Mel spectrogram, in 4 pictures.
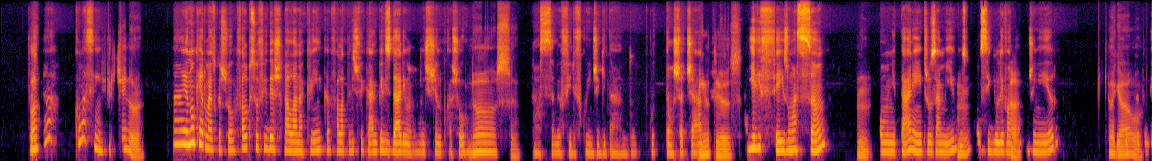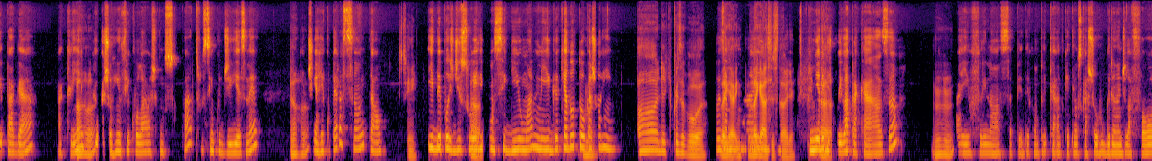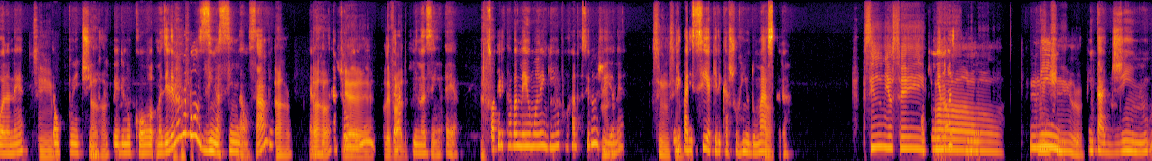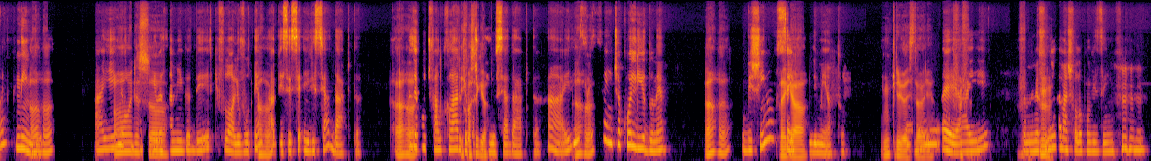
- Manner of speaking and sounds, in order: static; distorted speech; tapping; other background noise; unintelligible speech; chuckle; chuckle; drawn out: "Ah!"; unintelligible speech; chuckle; chuckle
- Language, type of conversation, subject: Portuguese, unstructured, Como convencer alguém a não abandonar um cachorro ou um gato?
